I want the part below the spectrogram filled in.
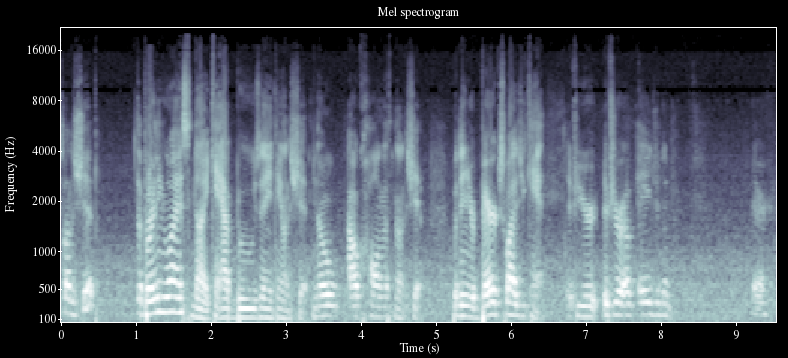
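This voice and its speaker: Fairly high-pitched male speech in an American accent, with ordinary pitch variation, long, frequent pauses and noticeable background noise. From Texas. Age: 20s. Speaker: Navy sailor and YouTuber. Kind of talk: live stream Q&A. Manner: casual, halting.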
